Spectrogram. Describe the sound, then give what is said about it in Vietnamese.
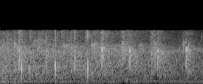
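A church audience applauding, a brief, steady burst of clapping from many hands, moderately loud and without voices. “Xin cộng đoàn cảm ơn một tràng vỗ tay thiết thực để nói lên tri ân của chúng ta.”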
